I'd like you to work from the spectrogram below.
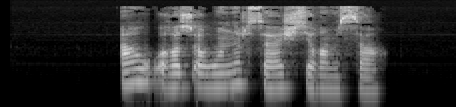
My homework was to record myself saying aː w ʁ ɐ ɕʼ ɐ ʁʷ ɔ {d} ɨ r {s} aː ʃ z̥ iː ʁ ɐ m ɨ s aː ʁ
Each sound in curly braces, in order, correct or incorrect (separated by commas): incorrect, correct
